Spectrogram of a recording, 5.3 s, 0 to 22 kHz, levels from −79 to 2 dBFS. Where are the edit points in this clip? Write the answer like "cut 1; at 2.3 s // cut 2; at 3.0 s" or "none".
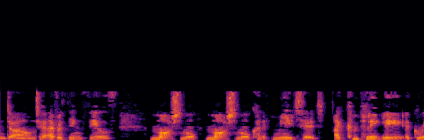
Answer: cut 1; at 2.5 s // cut 2; at 4.1 s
